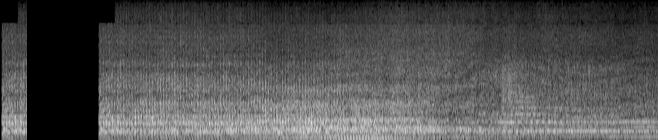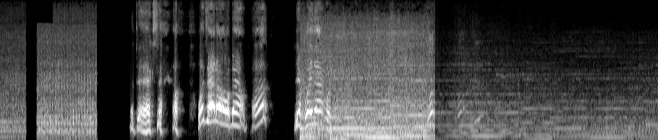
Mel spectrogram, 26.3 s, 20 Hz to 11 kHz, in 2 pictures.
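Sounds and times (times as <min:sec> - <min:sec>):
helicopter hovering: 0:00.0 - 0:00.6, 0:02.0 - 0:15.2, 0:19.1 - 0:23.0
speech: 0:15.9 - 0:20.0.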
